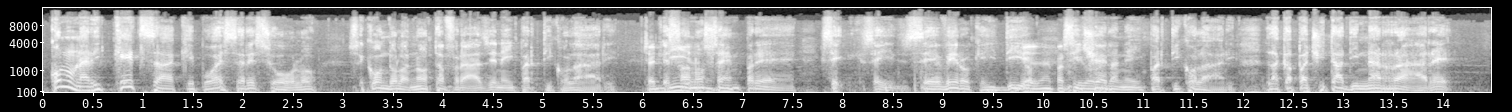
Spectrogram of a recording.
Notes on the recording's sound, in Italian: FAHRENHEIT Festivaletteratura Mantova. In diretta da Mantova - Piazza Leon Battista Alberti - per la XXIII edizione del Festivaletteratura.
